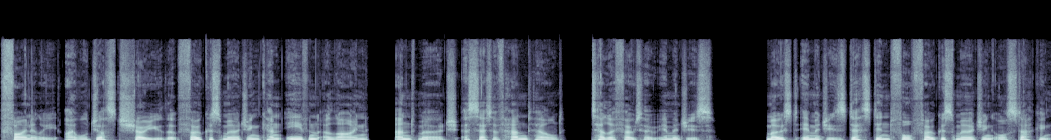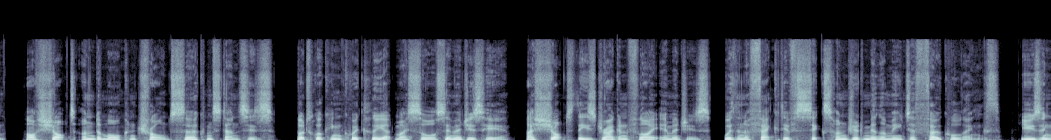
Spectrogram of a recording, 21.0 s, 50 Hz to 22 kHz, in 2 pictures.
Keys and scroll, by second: 4.5 super+w, 5.9 super+w, 12.5 space, 14.9 Down, 16.0 Down, 17.2 Down, 18.5 Down, 19.6 Down, 20.8 Down.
